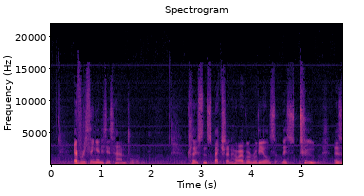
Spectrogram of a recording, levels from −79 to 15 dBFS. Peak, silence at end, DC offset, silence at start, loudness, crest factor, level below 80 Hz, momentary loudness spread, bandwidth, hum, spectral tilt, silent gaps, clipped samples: -4 dBFS; 0 s; under 0.1%; 0 s; -29 LUFS; 26 dB; -54 dBFS; 18 LU; 19 kHz; none; -3.5 dB/octave; none; under 0.1%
